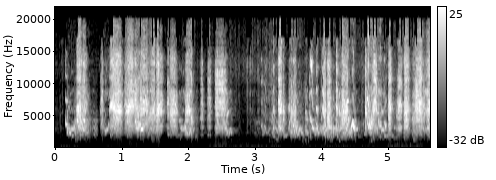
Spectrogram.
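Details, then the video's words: A colony of budgerigars keeps up continuous high, grating, scratchy warbles. Loud chatter fills the start and end, with a softer dip near the middle. "Cute Budgies Chirping Sounds"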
